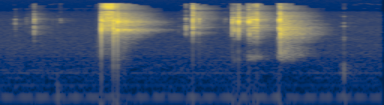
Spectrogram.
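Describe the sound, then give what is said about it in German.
Whisky and cola slurped through a beard: a few short, wet, hissy bursts of sucking air and liquid, clustered in quick succession over a faint low hum, with no talking. “Das klingt so, wenn man Whisky Cola durch seinen Bart schlürft. Ich wollte ein Rätsel draus machen, was ich gerade trinke.”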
